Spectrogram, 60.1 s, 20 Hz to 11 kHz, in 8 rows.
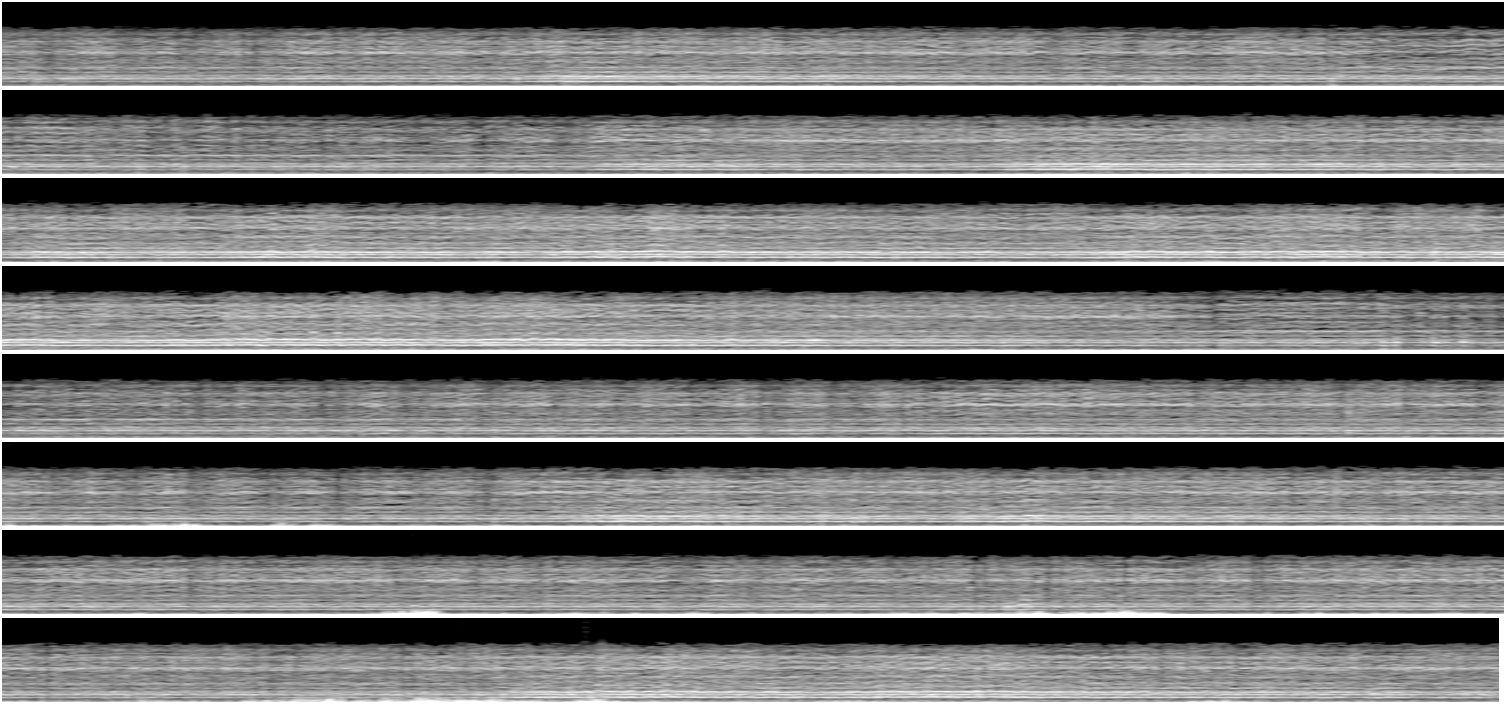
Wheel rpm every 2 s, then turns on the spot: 160, 160, 160, 160, 160, 160, 160, 160, 170, 160, 170, 160, 160, 160, 160, 170, 160, 160, 160, 160, 160, 160, 160, 160, 160, 160, 160, 160, 160, 160.
none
